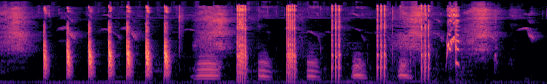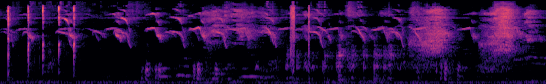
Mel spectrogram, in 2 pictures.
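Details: Nias hill myna calling, recorded to train cage birds. A rapid series of sharp clicking notes is followed by loud buzzy harmonic calls and scattered harsh bursts. Many faint high chirps from other birds fill the second half.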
